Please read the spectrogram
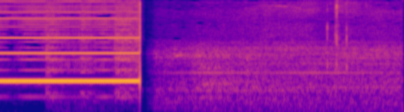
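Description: TV colour-bar test-tone beep used as a transition effect: one loud, steady, high beep lasting under a second that cuts off suddenly, followed by a steady low hiss.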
